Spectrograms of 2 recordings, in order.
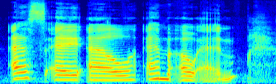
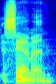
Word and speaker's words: salmon: to pronounce it correctly salmon salmon no l no and I'm salmon I've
